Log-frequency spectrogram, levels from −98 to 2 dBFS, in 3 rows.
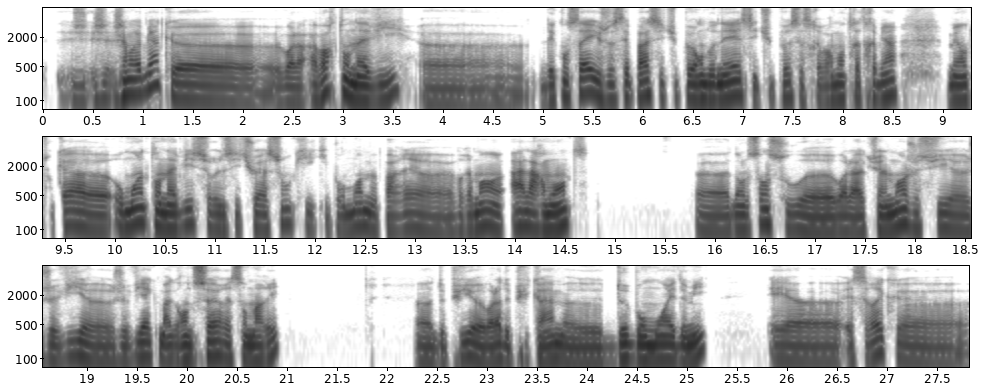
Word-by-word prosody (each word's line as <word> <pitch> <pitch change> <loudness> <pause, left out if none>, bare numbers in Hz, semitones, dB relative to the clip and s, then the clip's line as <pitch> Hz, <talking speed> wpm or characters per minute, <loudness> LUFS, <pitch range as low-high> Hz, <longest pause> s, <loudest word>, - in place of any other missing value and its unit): Je 100 -1 -10
je 110 +1 -6
j'aimerais 130 +5 +3
bien 190 +8 +2
que, 100 - +1 0.2
voilà, 95 0 -1
avoir 115 - 0
ton 125 -8 +5
avis, 105 - +1 0.2
heu, 90 -1 -5 0.8
des 105 +2 -3
conseils, 140 +4 +2
je 110 -2 -2
sais 115 +2 -2
pas 120 +3 +2
si 120 -3 -5
tu - - -12
peux 110 - 0
en 110 +1 +5
donner, 110 +4 +5
si 105 -6 -5
tu - - -12
peux, 115 +1 -3
ce 110 -4 -5
serait 100 0 -7
vraiment 105 +3 0
très, 110 -3 -5
très 115 - -4
bien. 125 +4 +1 0.5
Mais 105 - +2
en 105 0 +3
tout 100 - -19
cas, 120 -1 +1
heu, 100 -2 +1
au 115 - -2
moins 135 +4 +5
ton 115 -5 +2
avis 110 +5 +1
sur 115 -4 -5
une 105 - -1
situation 105 +5 -5
qui 110 -4 -12
qui, - - -13
pour 95 +1 -6
moi, 110 +4 +1
me 110 -4 +1
paraît, 95 +3 -4
heu, 95 -3 -4
vraiment 105 +3 +1
alarmante 115 +1 +2 1.1
heu, 95 -1 -2
dans 105 +1 0
le - - 0
sens 130 +4 -2
où, 105 -1 -1
heu, 90 -1 +3
voilà, 95 0 +1
actuellement, 100 +7 +2
je 115 -4 -4
suis, 110 +1 -4
heu, 100 -1 -2
je 95 +1 -3
vis, 110 +5 -1
heu, 90 -3 0
je 90 +1 -4
vis 105 +5 0
avec 110 -1 0
ma 95 -2 +3
grande 95 0 +2
sœur 110 +2 +2
et - - 0
son 95 0 -1
mari 95 0 +2 1.4
heu, 90 -1 -1
depuis, 95 +6 -3
heu, 95 - +5
voilà, 90 +2 +3
depuis 90 -3 -5
quand 90 - 0
même, 100 +2 +3
heu, 85 0 0
2 85 +4 +1
bons 100 -1 +4
mois 95 +1 +5
et - - +3
demi. 95 - +3 0.6
Et, 95 0 -3
heu, 90 -1 -1
et 95 - -5
c'est 95 +1 -7
vrai 125 +5 +1
que 90 -5 -4
100 Hz, 200 wpm, -24 LUFS, 95-115 Hz, 1.4 s, ton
